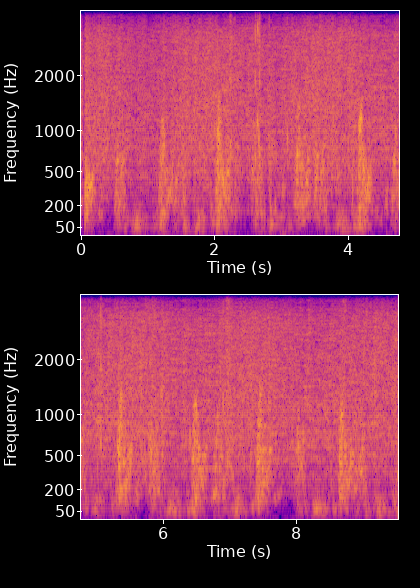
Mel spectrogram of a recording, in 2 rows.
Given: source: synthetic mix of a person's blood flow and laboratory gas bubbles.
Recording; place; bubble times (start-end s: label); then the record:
Doppler ultrasound of blood flow; precordium
2.23-2.38 s: bubbles
2.57-3.15 s: bubbles
4.06-4.17 s: bubbles
4.55-4.64 s: bubbles
5.00-5.13 s: bubbles
5.29-5.46 s: bubbles
5.71-6.13 s: bubbles
6.39-6.46 s: bubbles
6.75-7.12 s: bubbles
8.48-8.98 s: bubbles
From the record:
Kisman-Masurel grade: 221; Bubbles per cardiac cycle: several, 3 to 8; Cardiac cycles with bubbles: 10 to 50%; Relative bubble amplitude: barely perceptible (0.100 to 0.250); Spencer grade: 2 (many but less than half of the cardiac periods contain bubble signals, singularly or in groups); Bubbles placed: anywhere in the cardiac cycle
